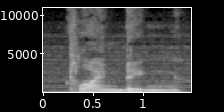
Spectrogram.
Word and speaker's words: climbing: Silent letters. Yeah. Those tricksters. They're going to get you. Climbing.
